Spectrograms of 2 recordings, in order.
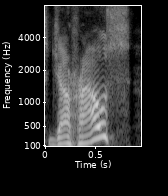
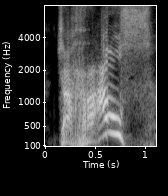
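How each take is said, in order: First: Said in the usual way. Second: Higher, louder mock disbelief; put-on shocked repeat of the name; incredulous. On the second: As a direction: act amazed at the name.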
